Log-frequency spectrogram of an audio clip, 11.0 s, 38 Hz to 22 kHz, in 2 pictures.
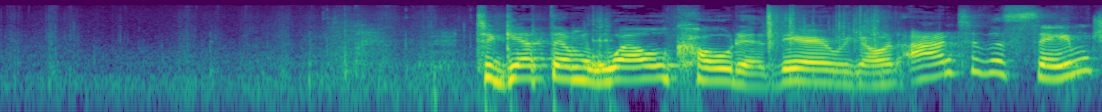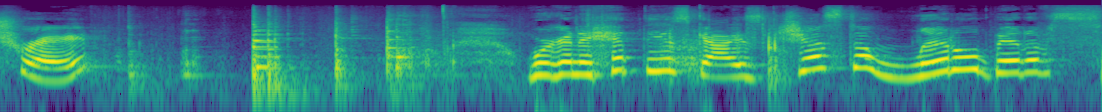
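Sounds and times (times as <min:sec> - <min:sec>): metal bowl clanking on countertop: 0:06.0 - 0:07.8.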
